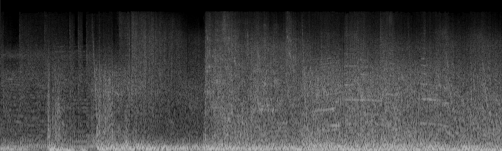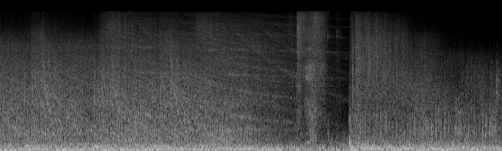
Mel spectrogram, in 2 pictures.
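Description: Energy blasts roar and crackle loudly.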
